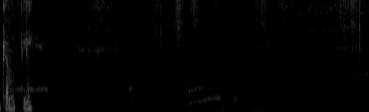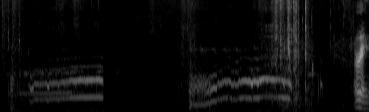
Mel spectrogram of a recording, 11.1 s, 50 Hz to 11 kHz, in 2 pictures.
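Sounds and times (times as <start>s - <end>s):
chicken calling: 5.1s - 10.0s.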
